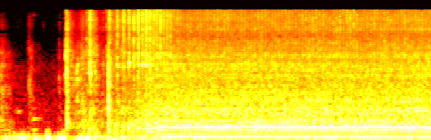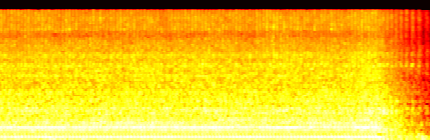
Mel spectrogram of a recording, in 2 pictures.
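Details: Push mower's first start after winter, with a little fresh gas and good oil; catches after a couple of pulls and holds a steady, even drone before shutting off; runs healthy.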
